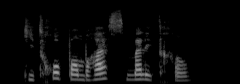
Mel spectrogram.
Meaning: grasp all, lose all; don't spread yourself thin; don't become a jack of all trades, master of none
- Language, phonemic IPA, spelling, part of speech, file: French, /ki tʁo.p‿ɑ̃.bʁas ma.l‿e.tʁɛ̃/, qui trop embrasse mal étreint, proverb, LL-Q150 (fra)-qui trop embrasse mal étreint.wav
